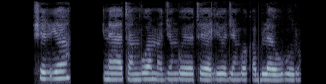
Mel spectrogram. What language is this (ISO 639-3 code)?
swa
